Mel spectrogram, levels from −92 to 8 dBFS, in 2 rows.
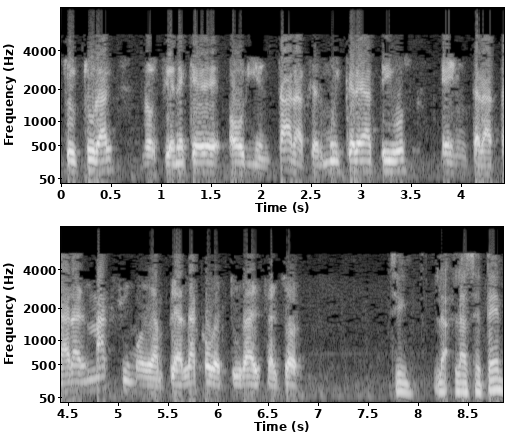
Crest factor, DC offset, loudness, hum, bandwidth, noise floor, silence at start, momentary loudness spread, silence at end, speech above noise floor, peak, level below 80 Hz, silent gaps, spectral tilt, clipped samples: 10 dB; under 0.1%; -10 LUFS; none; 8 kHz; -41 dBFS; 0.05 s; 8 LU; 0 s; 32 dB; 0 dBFS; -40 dBFS; none; -7.5 dB/octave; 1%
